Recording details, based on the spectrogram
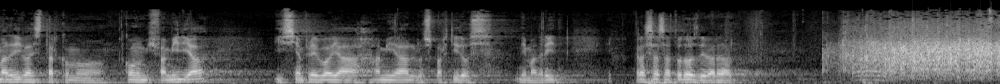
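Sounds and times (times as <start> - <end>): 
speech: 0.0 - 2.2, 2.8 - 7.7
applause at a small private farewell gathering for a departing football player: 8.2 - 9.9.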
